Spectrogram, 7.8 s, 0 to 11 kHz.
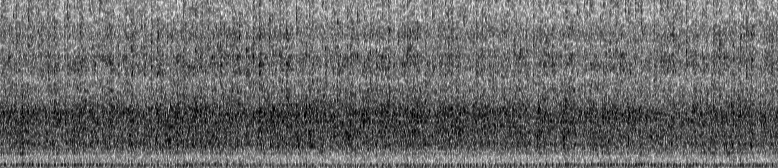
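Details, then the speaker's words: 1982 Kawasaki 750 LTD four-cylinder at idle, just fitted with pod filters on the carburettors: steady but slightly uneven, lumpy idle; carbs not yet rejetted for the pods. "huh well there you hear it for the first time the kawasaki 82 model 750 limited with pods again the carburetor has to be completely rejected so i'll be working on that next time"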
